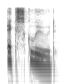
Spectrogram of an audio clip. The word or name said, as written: exclude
